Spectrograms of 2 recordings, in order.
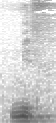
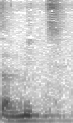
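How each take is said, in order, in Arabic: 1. الحرف صوت ث خفيف. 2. الحرف صوت ت شديد. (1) "قل مثلها مث نعم" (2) "ليس مت"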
